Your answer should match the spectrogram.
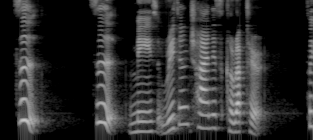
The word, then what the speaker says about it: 字: 字 Pay attention, your tongue is flat. 字 Very good. Now let's write it together. 我们一起来写。点横折横撇竖钩横字 means written Chinese character.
